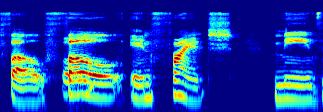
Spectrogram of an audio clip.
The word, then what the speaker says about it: Faux: And for anybody, it's spelled Faux, Faux Real Beauty, not Fox. It's pronounced Faux.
